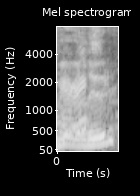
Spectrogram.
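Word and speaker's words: Mari Lwyd: shows up as a Mary Lou Mary Lou's is how you say it okay you know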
